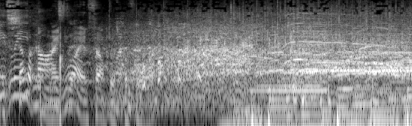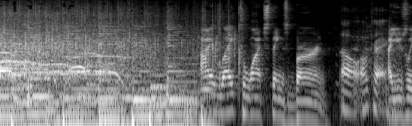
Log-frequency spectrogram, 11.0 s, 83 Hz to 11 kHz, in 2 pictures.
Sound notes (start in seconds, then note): 1.0 audience laughing; 4.3 audience cheering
